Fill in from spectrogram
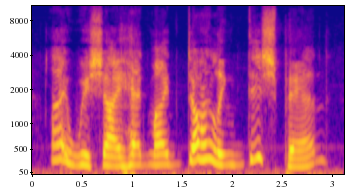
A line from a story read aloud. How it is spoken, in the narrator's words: wailed Cake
